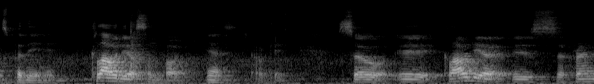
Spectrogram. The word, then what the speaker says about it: Claudio Santori: Did I pronounce it correctly? But you can cut the Spadini because I'm not Spadini. Claudio Santori.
